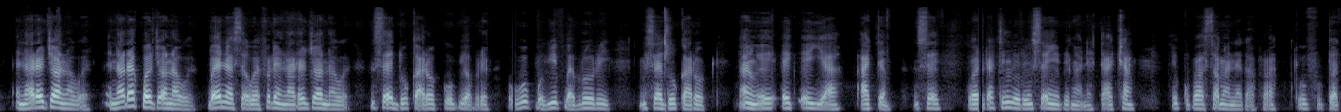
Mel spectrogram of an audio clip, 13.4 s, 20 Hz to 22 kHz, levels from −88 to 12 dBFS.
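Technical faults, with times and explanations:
5.13 to 5.16 s and 9.79 to 9.84 s: gap at a join of encoded pieces. The speech was encoded in separate segments and joined without trimming, so each join keeps one segment's padded final frame and the next segment's encoder start-up delay. This inserts a silence of about 28 ms at the first join and about 45 ms at the second. The speech drops out abruptly, with edges softened by the codec, then resumes where it stopped.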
